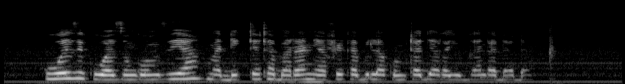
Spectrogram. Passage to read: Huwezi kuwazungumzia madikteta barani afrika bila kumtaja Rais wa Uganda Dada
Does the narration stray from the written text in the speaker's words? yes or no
yes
